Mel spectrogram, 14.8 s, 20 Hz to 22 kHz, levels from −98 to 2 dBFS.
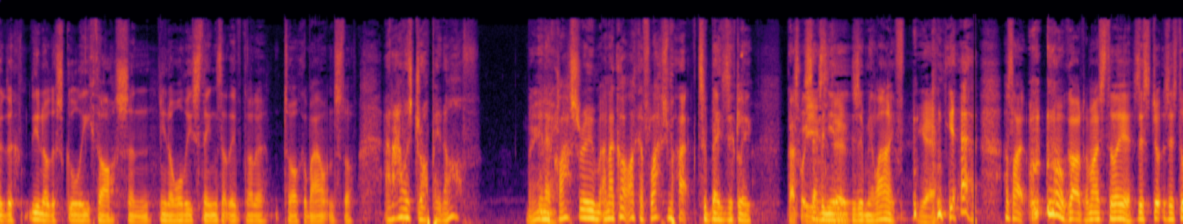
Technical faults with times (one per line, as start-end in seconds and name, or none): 9.27 corrupt frame decoded
12.17-12.21 corrupt frame muted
